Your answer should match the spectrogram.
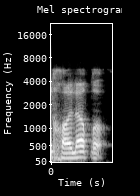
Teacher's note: خلق خا بھی موٹا ہوگا اور قاف بھی موٹا ہوگا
